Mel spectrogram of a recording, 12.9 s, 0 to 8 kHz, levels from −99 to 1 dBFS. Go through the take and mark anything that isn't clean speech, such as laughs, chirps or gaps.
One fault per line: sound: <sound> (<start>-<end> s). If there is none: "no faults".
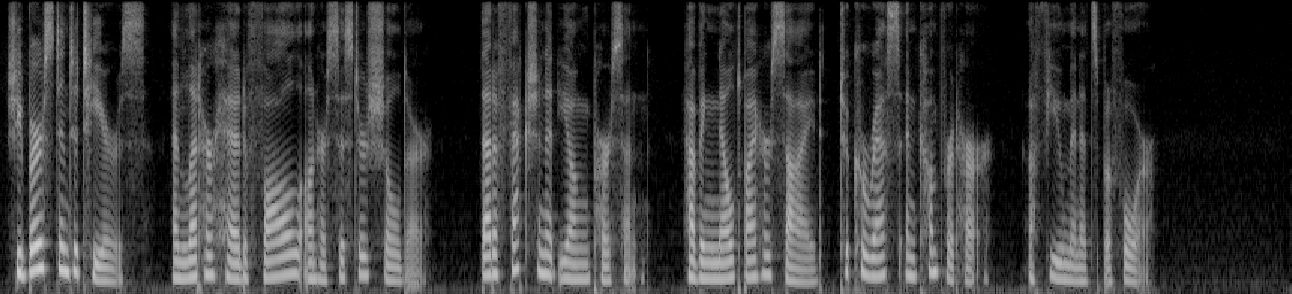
no faults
